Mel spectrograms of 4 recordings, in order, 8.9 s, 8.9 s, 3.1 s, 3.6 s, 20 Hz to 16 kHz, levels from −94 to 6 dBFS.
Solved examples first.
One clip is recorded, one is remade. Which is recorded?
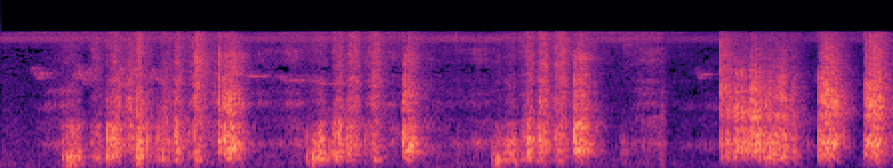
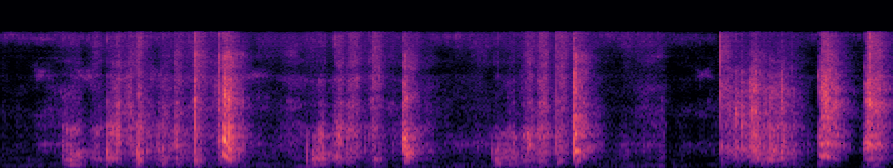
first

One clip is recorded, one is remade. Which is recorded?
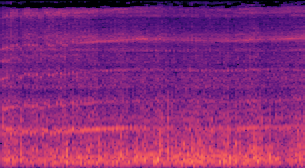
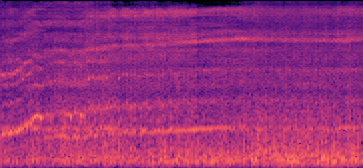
first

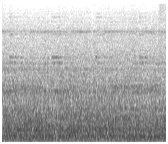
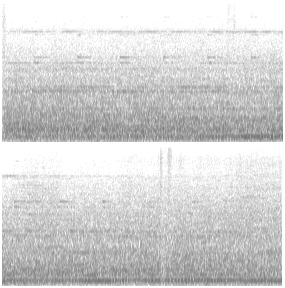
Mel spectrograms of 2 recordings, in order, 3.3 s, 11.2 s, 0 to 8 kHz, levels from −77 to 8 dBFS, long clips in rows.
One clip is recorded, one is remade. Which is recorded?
second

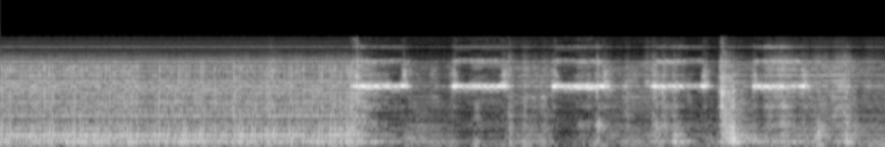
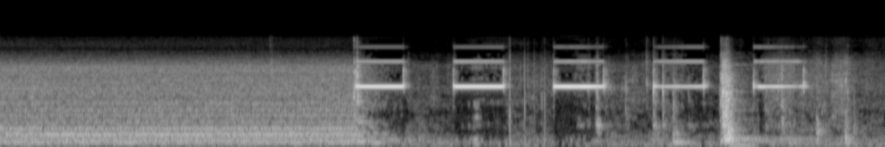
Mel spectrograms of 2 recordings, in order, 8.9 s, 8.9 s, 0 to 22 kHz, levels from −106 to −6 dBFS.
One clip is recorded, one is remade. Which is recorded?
second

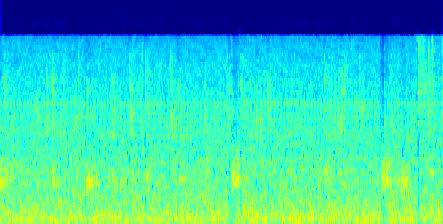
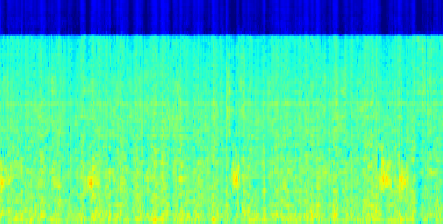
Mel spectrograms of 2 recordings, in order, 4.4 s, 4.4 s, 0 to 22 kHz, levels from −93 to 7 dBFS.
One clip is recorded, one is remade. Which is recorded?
first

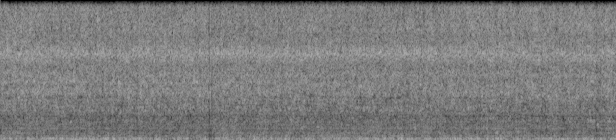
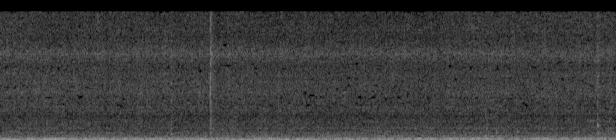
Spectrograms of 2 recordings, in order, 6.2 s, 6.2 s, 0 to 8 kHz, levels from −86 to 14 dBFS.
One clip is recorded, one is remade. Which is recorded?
second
